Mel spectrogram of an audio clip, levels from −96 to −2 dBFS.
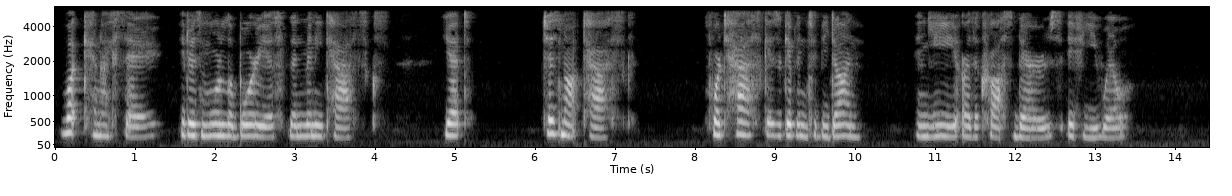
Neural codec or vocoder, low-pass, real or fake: codec, 16 kHz in and 24 kHz out, 2.2 kbps, FireRedTTS-2 codec; 5.4 kHz; fake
